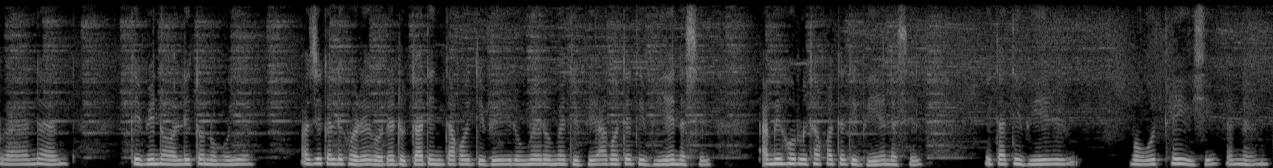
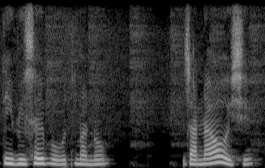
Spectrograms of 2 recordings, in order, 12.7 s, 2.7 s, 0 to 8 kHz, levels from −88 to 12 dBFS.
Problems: constant background noise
